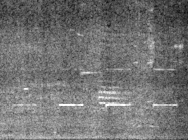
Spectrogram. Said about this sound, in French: Comme partout dans le pays, la circulation est assez anarchique.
